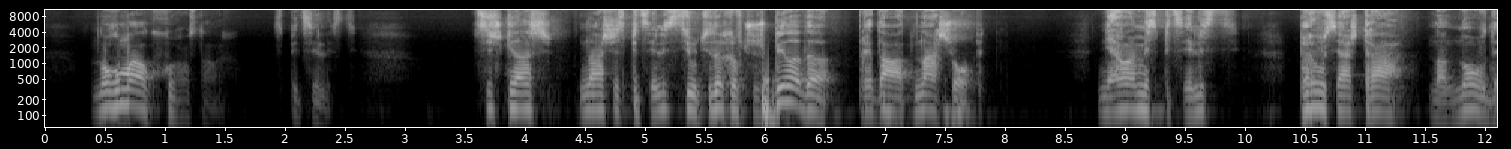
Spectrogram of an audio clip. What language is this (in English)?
Bulgarian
